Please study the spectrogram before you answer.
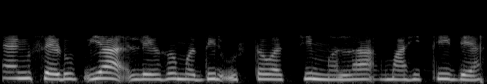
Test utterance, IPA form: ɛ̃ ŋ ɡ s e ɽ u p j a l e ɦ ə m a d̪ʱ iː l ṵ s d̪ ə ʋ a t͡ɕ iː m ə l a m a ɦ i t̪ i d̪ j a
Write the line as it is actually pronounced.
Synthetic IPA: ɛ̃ ŋ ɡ s e ɽ u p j a l e ɦ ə m ə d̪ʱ iː l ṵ s t̪ ə ʋ a t͡ɕ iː m ə l a m a ɦ i t̪ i d̪ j a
